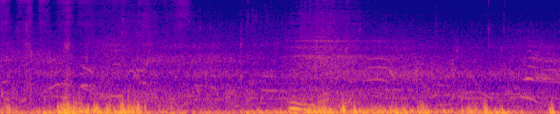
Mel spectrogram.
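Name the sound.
wind blowing into microphone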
